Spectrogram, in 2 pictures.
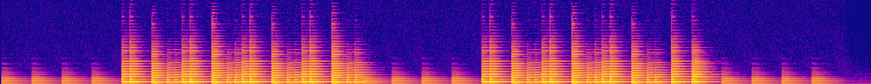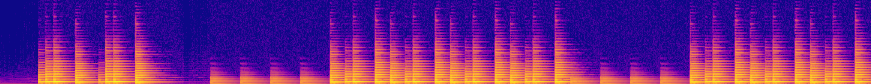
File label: drum trax cong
